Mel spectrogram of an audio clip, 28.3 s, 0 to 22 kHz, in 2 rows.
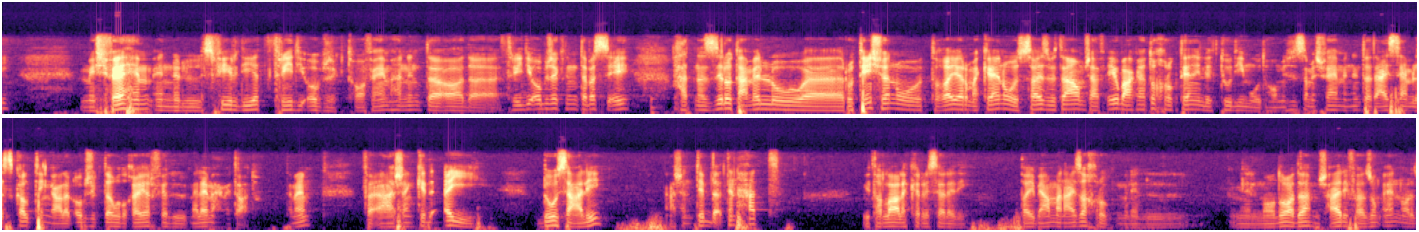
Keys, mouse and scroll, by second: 19.3 click, 22.6 click, 25.3 click.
